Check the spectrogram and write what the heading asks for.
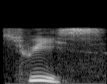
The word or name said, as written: Suisse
